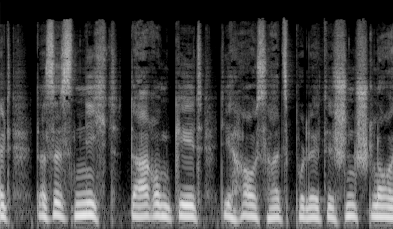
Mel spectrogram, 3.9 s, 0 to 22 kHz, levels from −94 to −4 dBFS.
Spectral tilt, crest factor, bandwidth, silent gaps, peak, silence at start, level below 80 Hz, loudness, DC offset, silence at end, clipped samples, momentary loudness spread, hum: -5.5 dB/octave; 14 dB; 16.5 kHz; none; -8 dBFS; 0 s; -60 dBFS; -22 LUFS; under 0.1%; 0 s; under 0.1%; 7 LU; none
